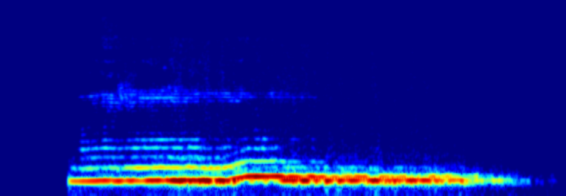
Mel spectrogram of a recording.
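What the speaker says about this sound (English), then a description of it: "upon the second breath, I want us to hum in whatever tone comes to you in that moment" People hum together on one sustained, steady low tone that starts abruptly, holds for about three seconds with a slight shift in pitch partway, then fades out, close and fairly loud with no talking.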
